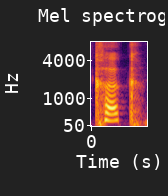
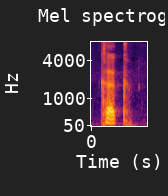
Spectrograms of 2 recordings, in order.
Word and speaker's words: Koch: My last name is pronounced Cook. Fun fact. This is like the least known fact about me on the internet, I would say. K-O-C-H, Cook.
